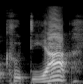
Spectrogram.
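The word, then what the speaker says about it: coup d'état: And after their independence in 1960, they were under military rule until coup d'etat, yeah, that's how you say it, which is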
